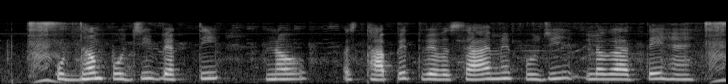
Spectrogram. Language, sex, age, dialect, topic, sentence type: Hindi, female, 18-24, Hindustani Malvi Khadi Boli, banking, statement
